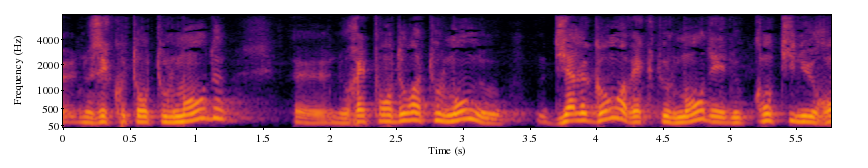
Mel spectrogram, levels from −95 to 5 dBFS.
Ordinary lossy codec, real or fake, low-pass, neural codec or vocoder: none; real; none; none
